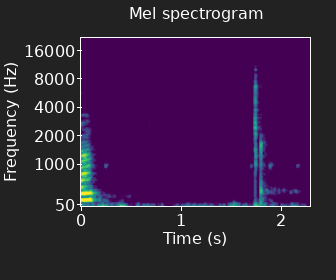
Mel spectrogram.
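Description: A sharp click near the end from a computer mouse button, with a couple of faint ticks just before it.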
